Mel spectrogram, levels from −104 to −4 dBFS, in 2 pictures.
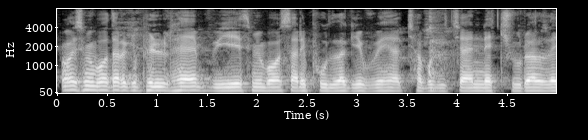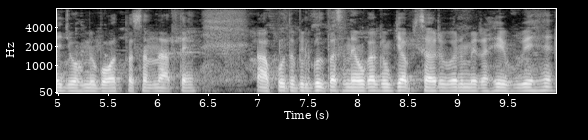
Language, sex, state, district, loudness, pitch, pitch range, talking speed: Hindi, male, Chandigarh, Chandigarh, -16 LUFS, 115 Hz, 110-125 Hz, 230 wpm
